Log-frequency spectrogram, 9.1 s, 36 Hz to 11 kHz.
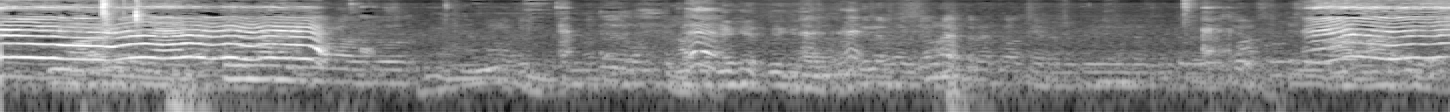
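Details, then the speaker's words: A 2.5-year-old child who has cried excessively since birth, worse in the evening and at night and waking crying: loud wailing cries with whimpering between them, persistent excessive crying. "বাচ্চাটির বয়স আড়াই বছর প্রথম থেকেই খুব কান্নাকাটি করে জন্মের পর থেকেই বাচ্চাটা খুব কান্নাকাটি করে"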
